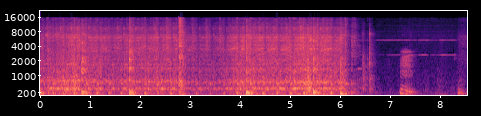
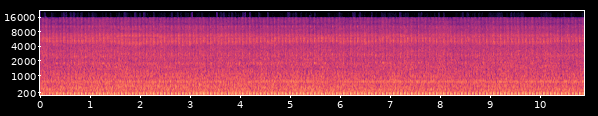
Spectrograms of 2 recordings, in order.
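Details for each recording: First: John Deere L100 lawn tractor cranking on a jumper pack with carb spray: uneven cranking with sharp pops about four a second that never catch, firing back out the intake; owner suspects a tight intake valve, not confirmed. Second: John Deere L100 lawn tractor single-cylinder, choked, on a weak battery, after adjusting loose intake and exhaust valves: a steady, even thump at about three beats a second with no ticking or misses, running smoothly.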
